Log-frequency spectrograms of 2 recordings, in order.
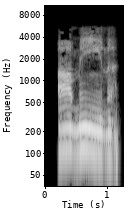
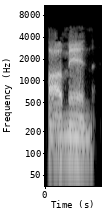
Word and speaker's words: amen: From what I understand, this is the proper pronunciation of that word, amen, like that of a lion's mane, as opposed to amen, which may actually be a purposeful and manipulative, incorrect pronunciation of that term.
